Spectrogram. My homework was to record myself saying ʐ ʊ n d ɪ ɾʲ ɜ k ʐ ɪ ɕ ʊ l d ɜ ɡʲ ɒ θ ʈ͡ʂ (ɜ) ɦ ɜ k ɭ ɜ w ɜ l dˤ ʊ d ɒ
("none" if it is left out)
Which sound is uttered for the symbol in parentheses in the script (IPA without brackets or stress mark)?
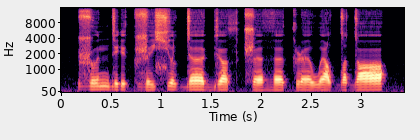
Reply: ɜ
